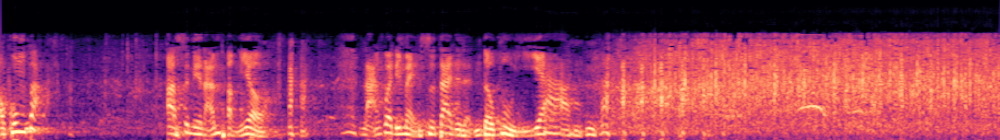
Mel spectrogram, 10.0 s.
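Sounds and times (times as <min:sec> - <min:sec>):
speech: 0:00.0 - 0:00.6, 0:01.7 - 0:06.4
laughter: 0:00.5 - 0:03.8, 0:05.7 - 0:09.9
audience applause: 0:00.8 - 0:01.7, 0:06.1 - 0:09.9.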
